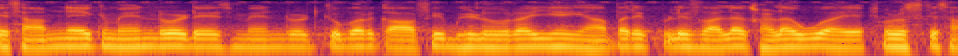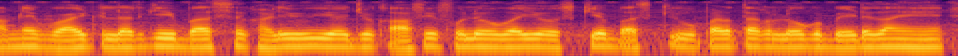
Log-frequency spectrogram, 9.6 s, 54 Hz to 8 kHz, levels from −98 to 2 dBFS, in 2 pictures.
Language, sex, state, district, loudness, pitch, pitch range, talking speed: Hindi, male, Chhattisgarh, Rajnandgaon, -15 LUFS, 125 Hz, 120-130 Hz, 300 wpm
